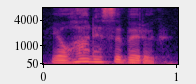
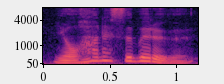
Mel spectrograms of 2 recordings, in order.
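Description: The two takes are said the same way.

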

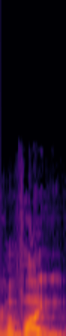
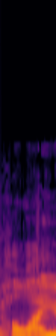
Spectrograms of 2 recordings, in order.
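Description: First: Hawaii said with a v for the w; v pronunciation. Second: Said in the usual way. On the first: Shown as a demonstration. Preacher recalling his island confusion, Hawaii pronounced with a v. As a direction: say Hawaii as "Ha-VAI-ee". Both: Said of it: "great confusion over how to pronounce".

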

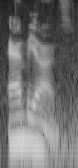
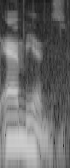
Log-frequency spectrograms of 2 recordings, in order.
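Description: First: "Ambience" with a French nasal "ahns" ending; French-style AMBIENCE. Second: Said in the usual way. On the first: Shown as a demonstration. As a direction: end "Ambience" on a drawn French "-ahnce". Repeats word with other vowel.

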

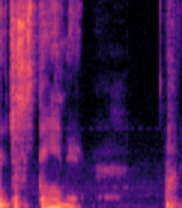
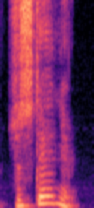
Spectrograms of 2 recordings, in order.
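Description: First: Said in the usual way. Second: Just stand there blurted high and loud; higher, louder mocking repeat; mocking yell. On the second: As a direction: throw it back at him, louder.

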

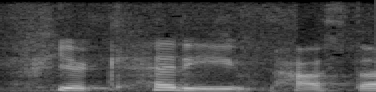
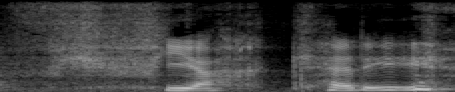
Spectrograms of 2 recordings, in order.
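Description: First: Said in the usual way. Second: Fiocchetti whispered slowly, as if a swear word; whispered like a curse. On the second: Real, not acted. Naming the pasta to viewers, fiocchetti whispered like a curse. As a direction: say fiocchetti under your breath like a naughty word. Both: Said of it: "Feels like I'm cursing".

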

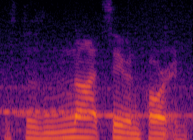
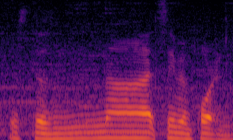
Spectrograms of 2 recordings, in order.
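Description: The two takes are said the same way.

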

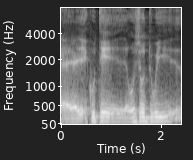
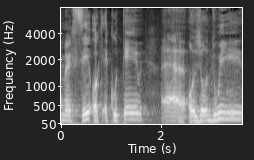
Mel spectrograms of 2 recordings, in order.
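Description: First: Very slow, halting French words; mock clumsy French attempt; stumbling schoolboy French. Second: Slow, drawn-out mock French address; lightly hammed-up presidential French; imitating the president's French. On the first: Shown as a demonstration. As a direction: drag out the French like you never learned it. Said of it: "We cannot say". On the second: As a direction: put on the president's careful French. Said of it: "He said".

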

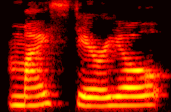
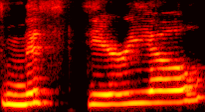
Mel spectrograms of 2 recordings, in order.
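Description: First: "my stereo" said as two words, my plus stereo, slowly; mispronounced name. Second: "Mysterio" said as one word, mis-TEER-ee-oh, slowly; corrected name. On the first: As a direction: read it wrongly as "my stereo", slow and deliberate. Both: Shown as a demonstration. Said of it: "maybe I'm still saying it wrong".

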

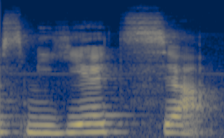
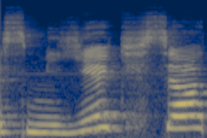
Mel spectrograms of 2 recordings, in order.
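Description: First: Сміється with тьс merged into soft цьця; long soft ts. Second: Сміється as written, ть then ся; t and s separate. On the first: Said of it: "транскрипції пишемо". (сміється як сміјецьця, з довгим ць) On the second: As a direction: keep ть and ся apart in сміється. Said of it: "не". (сміється з окремими ть і ся) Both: Shown as a demonstration.

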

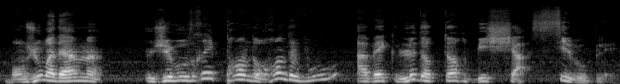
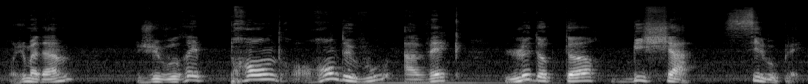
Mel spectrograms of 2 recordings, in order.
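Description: First: Higher, slow but flowing teaching delivery; measured model dialogue. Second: Drawn out, pausing between word groups; slower segmented repeat. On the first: Teacher giving the student's reply to receptionist, measured flow. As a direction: model the caller's line in one steady flow. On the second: Teacher repeating caller's line for student, slow and segmented. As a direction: spell out the request chunk by chunk, slowly. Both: Shown as a demonstration.

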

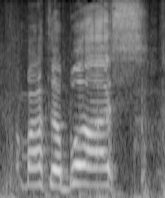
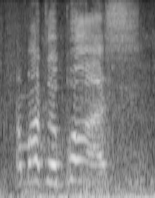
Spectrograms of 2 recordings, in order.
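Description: First: Excited build. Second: Louder hype. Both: Real, not acted.

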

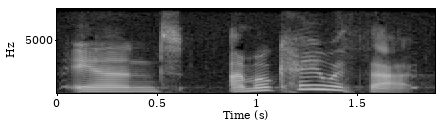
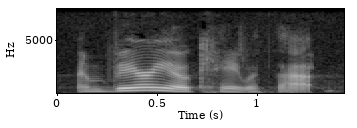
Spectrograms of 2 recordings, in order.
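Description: First: Said in the usual way. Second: Very leaned on, falling finish; stress on very. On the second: Real, not acted. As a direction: push the word very, then settle.

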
